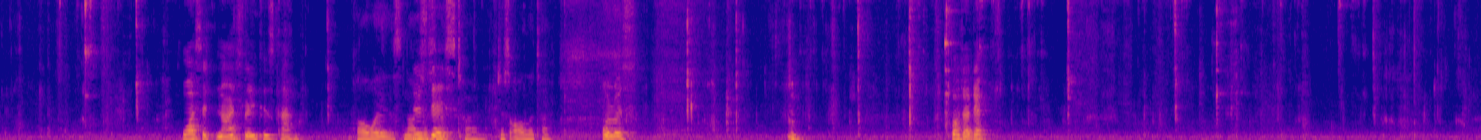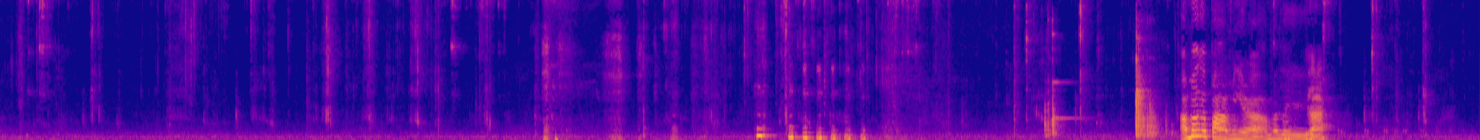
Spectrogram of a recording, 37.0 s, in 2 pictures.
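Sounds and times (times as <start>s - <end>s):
person chewing and crunching food: 0.0s - 2.3s, 8.2s - 28.6s, 29.4s - 32.7s, 35.2s - 37.0s.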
